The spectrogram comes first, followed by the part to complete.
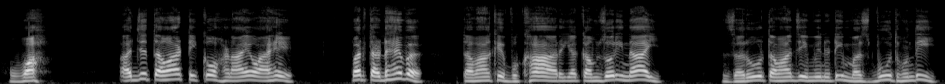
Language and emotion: Sindhi, surprised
